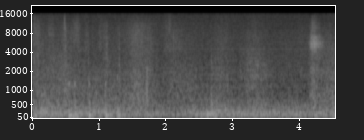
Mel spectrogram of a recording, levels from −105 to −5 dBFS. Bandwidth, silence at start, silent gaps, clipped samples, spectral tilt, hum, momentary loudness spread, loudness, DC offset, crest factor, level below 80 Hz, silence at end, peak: 16 kHz; 0 s; none; under 0.1%; -4 dB/octave; none; 7 LU; -49 LUFS; under 0.1%; 22 dB; -66 dBFS; 0 s; -28 dBFS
